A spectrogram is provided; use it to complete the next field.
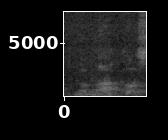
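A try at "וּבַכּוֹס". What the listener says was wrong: Or no, it would be ubakos because you would don't want to break the rule. So u.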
